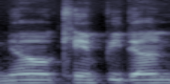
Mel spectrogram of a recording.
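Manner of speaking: ordinary delivery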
